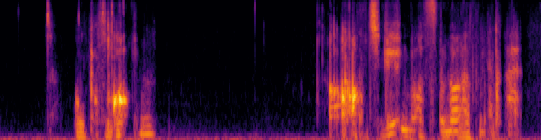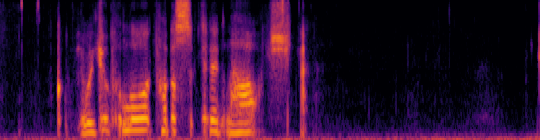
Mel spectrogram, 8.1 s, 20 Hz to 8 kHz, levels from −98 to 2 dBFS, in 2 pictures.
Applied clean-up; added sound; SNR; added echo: neural diffusion model UNIVERSE++.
